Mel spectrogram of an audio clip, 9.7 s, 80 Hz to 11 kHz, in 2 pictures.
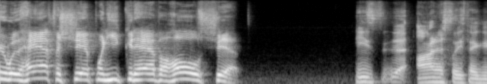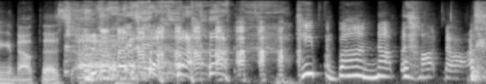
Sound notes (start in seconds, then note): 5.6 laughs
